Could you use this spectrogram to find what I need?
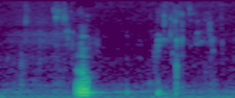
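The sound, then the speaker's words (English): A single thick gulp from swallowing a too-big sip of drink, short and fairly loud, followed by a couple of faint wet mouth clicks. “Ended up taking too big of a sip there. Almost died.”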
